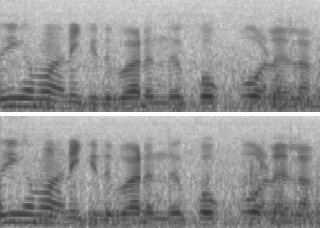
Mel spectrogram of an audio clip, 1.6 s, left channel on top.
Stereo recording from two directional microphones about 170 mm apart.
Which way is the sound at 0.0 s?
5° left (ahead or behind).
